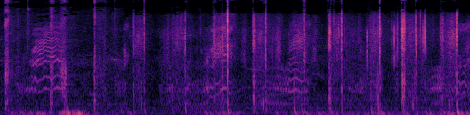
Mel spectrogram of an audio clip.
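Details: Kitten pouncing on a large plate of chicken and fish; one short wavering meow near the start, then a steady clatter of clicks and thumps from eating and handling the food.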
